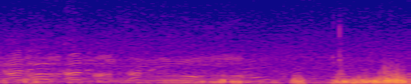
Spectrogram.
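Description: Spectators talking, then a sudden loud gust of wind buffeting the microphone near the end.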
